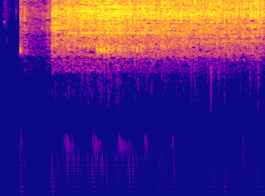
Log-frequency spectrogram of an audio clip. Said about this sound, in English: She gave us, actually, I think you have to look her up on Facebook. She gave us a hand-painted rain stick.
